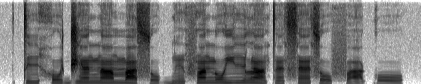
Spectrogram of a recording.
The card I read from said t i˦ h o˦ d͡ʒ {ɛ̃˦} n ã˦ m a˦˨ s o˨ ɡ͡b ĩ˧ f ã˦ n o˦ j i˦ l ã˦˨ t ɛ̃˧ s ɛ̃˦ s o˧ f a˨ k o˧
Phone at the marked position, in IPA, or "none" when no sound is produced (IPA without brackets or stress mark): ɛ̃˦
